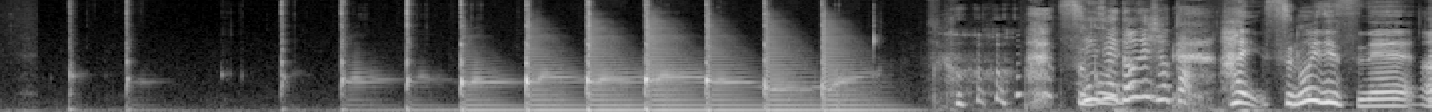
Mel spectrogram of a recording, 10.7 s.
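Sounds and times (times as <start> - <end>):
Ainu mukkuri bamboo mouth harp twanging: 2.6 - 6.9
speech: 7.2 - 10.7.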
